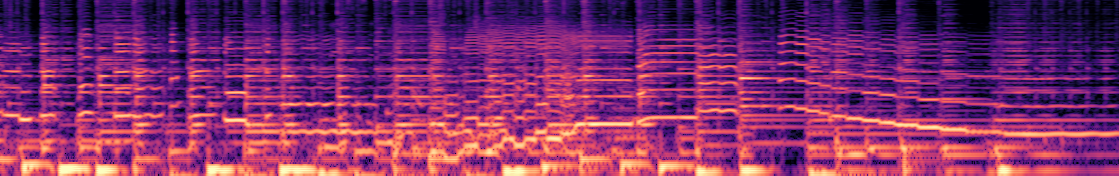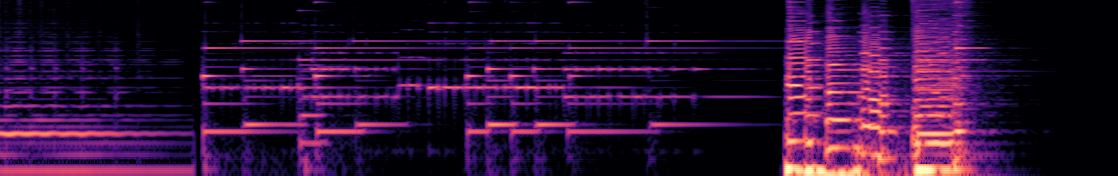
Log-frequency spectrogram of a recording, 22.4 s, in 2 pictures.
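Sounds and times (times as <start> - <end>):
tango music: 0.0 - 13.2, 19.1 - 21.2.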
